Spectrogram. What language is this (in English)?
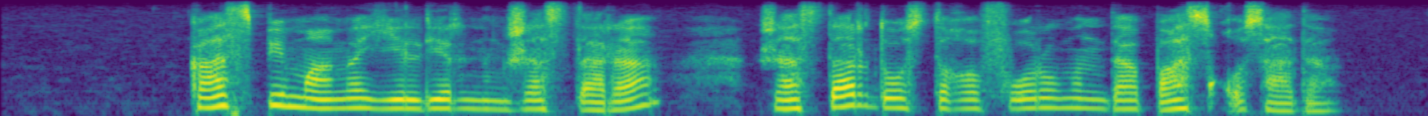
Kazakh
